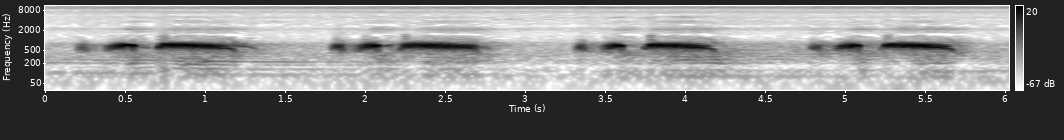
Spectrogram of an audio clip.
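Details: Escaped tethered spotted dove answering a trapper's decoy; four clear phrases of low hooting coos, each a quick double note followed by a longer drawn-out coo, spaced about every one and a half seconds.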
